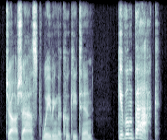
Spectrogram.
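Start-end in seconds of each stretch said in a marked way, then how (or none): 2.4-3.2 put-on high, insistent boyish order; indignant demand. A narrator's reading. Josh orders twins to return cookies, indignant demand. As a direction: insist on getting them back.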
